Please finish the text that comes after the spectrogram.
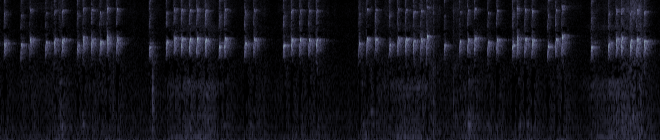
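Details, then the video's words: Female goldfinch singing: rapid, high twittering bursts of bright chirps and trills, delivered in phrases of one to two seconds separated by short pauses. "Female goldfinch only one sound singing"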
